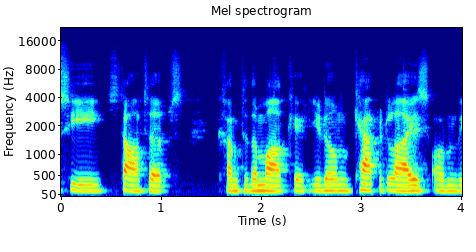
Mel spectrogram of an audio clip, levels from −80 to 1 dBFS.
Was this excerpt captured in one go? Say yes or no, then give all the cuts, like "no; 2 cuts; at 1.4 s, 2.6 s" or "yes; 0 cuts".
no; 1 cut; at 2.9 s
